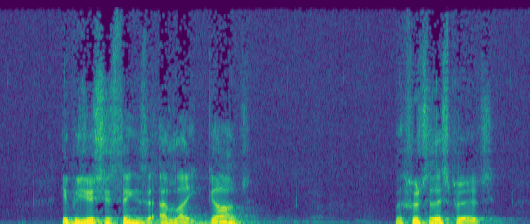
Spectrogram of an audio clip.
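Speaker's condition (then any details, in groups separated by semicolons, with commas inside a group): Parkinson's; speech less clear than before for some years; has learned to manage speech more carefully, invites listeners to flag anything unclear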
